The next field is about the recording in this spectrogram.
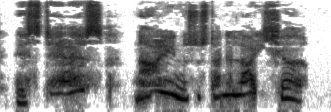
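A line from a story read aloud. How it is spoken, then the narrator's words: Crowd shouting. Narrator (German): schrie der Pöbel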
